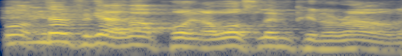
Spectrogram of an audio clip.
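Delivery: protesting. Real, not acted. Player laughed at for losing pleads an injury, loud protesting. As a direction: jump in loudly to defend yourself. Defends himself after being laughed at.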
